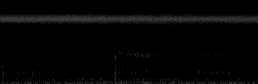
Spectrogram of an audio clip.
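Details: Cicadas on a very hot day atop Nokonoshima Flower Island, Japan, among flowers, give a steady, high, hissing drone that holds without a break.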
